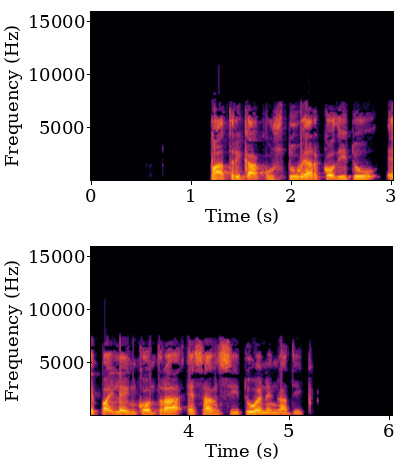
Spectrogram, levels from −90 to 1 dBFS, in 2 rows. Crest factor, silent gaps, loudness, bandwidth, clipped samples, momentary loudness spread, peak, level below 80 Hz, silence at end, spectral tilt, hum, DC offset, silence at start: 18 dB; 2.89-2.95 s; -16 LUFS; 7.6 kHz; under 0.1%; 6 LU; 0 dBFS; -54 dBFS; 0.9 s; -4.5 dB/octave; none; under 0.1%; 1.2 s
